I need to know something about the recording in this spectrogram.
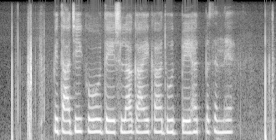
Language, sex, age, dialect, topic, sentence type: Hindi, female, 18-24, Garhwali, agriculture, statement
